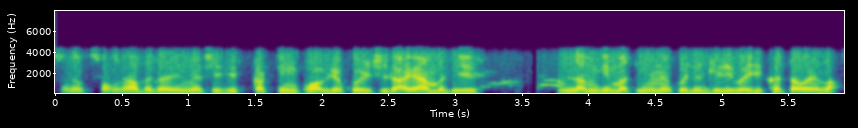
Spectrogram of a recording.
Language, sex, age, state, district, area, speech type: Manipuri, male, 45-60, Manipur, Kangpokpi, urban, conversation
